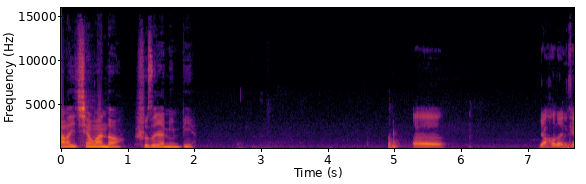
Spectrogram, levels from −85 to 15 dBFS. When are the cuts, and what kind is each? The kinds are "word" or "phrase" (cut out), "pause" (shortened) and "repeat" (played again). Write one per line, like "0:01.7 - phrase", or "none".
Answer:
none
